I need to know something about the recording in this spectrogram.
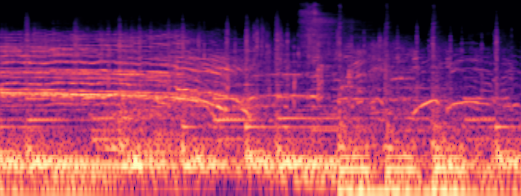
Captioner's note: cheering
